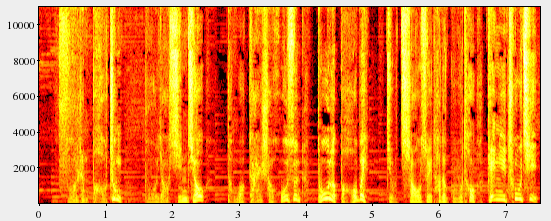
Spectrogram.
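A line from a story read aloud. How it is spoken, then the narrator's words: Furious, through gritted teeth. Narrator (Chinese): 牛魔王咬牙切齿的说道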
